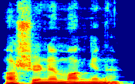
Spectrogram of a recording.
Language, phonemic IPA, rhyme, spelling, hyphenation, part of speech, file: Norwegian Bokmål, /aʃʉːɳəˈmaŋənə/, -ənə, ajournementene, a‧jour‧ne‧ment‧en‧e, noun, Nb-ajournementene.ogg
- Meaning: definite plural of ajournement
